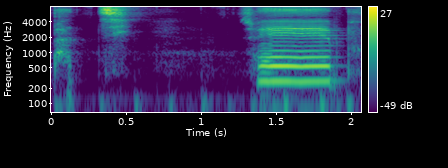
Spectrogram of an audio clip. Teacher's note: 티귿은 이랑 만나면 치읓으로 바뀌죠?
